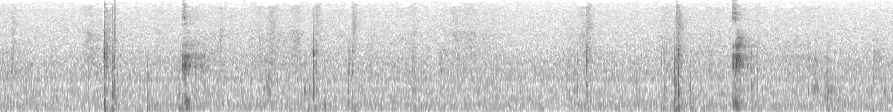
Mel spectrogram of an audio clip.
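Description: Handling noise from a hand-held phone camera being moved and repositioned: scattered knocks and rubs, the loudest about a second in and near seven seconds, over a steady low hum.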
